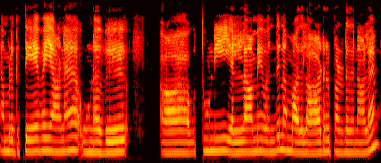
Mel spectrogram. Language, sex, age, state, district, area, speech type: Tamil, female, 18-30, Tamil Nadu, Erode, rural, spontaneous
